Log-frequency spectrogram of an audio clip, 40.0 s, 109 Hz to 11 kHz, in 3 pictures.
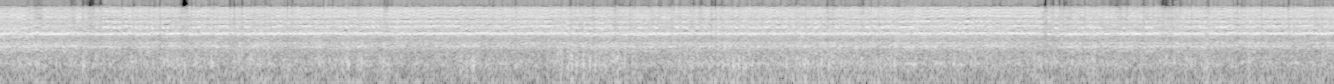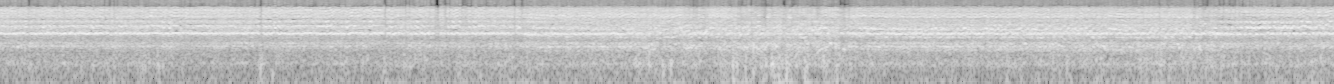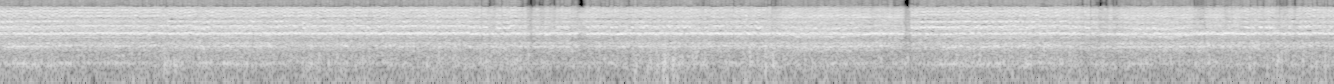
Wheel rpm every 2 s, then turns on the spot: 230, 230, 230, 230, 230, 230, 230, 230, 230, 220, 210, 210, 210, 210, 220, 230, 240, 220, 220, 220.
none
